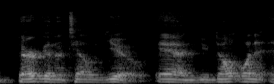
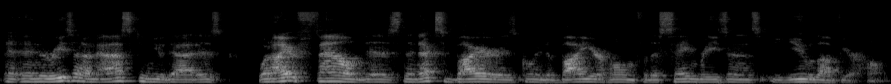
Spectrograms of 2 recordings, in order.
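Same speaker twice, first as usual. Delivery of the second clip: usual speaking voice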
